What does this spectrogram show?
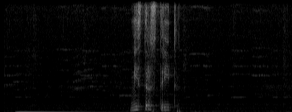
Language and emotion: Russian, neutral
